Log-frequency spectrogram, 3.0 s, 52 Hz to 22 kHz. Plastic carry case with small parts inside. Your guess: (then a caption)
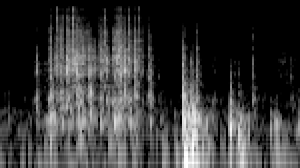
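Loose. A plastic carry case for a Trend T11 router is picked up and shaken, producing bursts of hard rattling and clattering from several loose accessory pieces inside. The pieces had escaped their bags and are hidden behind the case's cut-outs, so they need to be dug out.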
